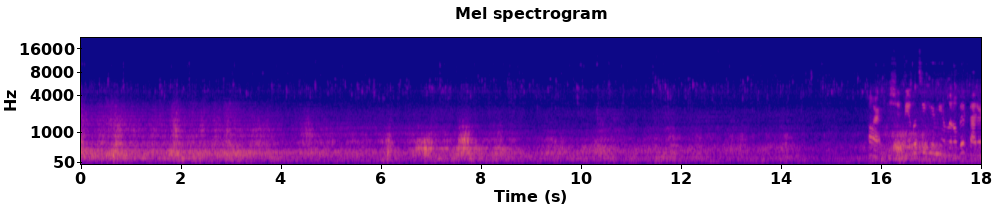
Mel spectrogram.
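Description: Airplane passing overhead, a steady drone that slowly fades away until it is gone.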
